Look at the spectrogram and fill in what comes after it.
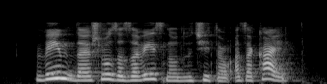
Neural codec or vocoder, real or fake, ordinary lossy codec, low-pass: none; real; none; 7.2 kHz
